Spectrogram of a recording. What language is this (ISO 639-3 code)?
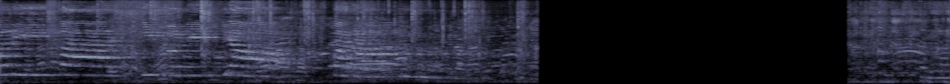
ind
